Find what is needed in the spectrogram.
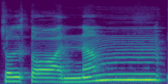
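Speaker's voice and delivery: सुल्तानम said very slowly with the final म held nasal; nasal merge. Shown as a demonstration. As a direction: hum the ghunna in सुल्तानम. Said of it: "गुन्ने के साथ proper".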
